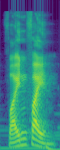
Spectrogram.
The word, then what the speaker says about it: Fifine: adalah headset fine-fine karena sudah dikoreksi sama mereka kemarin rupanya bukan V5 Tapi bacanya Flying fine Nah kita lanjut secara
